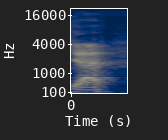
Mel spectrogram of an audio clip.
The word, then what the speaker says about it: God: Shout out to Gad. He actually said... It's actually spelled G-O-D, but he pronounces it Gad, because he's from Michigan. Right.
